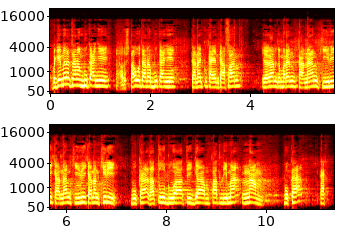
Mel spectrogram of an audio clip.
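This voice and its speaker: High-pitched ustadz, teaching a lesson, super animated, keeps asking the room questions. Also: male voice. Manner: animated, colloquial, demonstrating with gestures, asks the audience questions; frequent pitch jumps and exclamations. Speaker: religious teacher. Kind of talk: lively Islamic study lesson with demonstration.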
